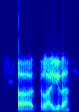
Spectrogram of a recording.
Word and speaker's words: Tlayuda: Tlayuda. – So I'm saying it wrong. So the T is not silent. – No, it's not. It's not per se silent, but yeah, it's, the T is very pronounced.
